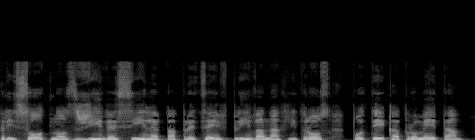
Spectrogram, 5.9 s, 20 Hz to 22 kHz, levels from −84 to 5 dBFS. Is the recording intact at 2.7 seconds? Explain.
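No. At 2.7 seconds the speech carries the same damage heard through the whole clip, most likely from HE-AAC compression at a low bitrate, fitting roughly 16 kbps. The codec keeps only the lower spectrum and fills the treble by copying lower bands upward under a coarse envelope, with nothing above 12.3 kHz. Those synthetic highs don't line up with the real harmonics, so sibilants come out gritty and metallic, and the artefacts are plainly audible.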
